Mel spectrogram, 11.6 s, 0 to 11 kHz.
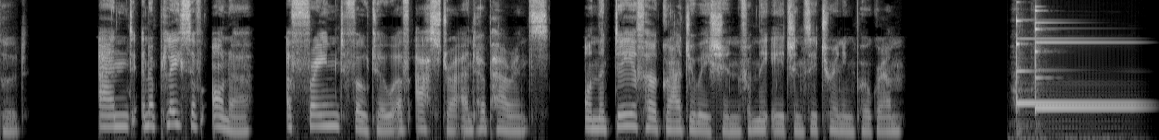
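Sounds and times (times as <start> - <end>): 
speech: 0.0 - 0.3, 1.0 - 9.1
home doorbell two-tone chimes: 10.1 - 11.5.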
